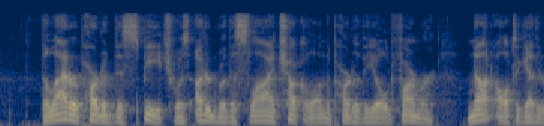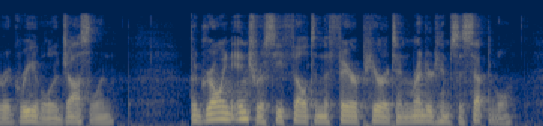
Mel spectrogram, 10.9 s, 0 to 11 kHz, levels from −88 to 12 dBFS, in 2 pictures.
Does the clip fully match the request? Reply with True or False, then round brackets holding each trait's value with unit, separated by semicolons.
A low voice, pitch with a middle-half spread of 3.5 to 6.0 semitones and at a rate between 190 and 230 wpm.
False (90 Hz; 3.0 semitones; 200 wpm)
